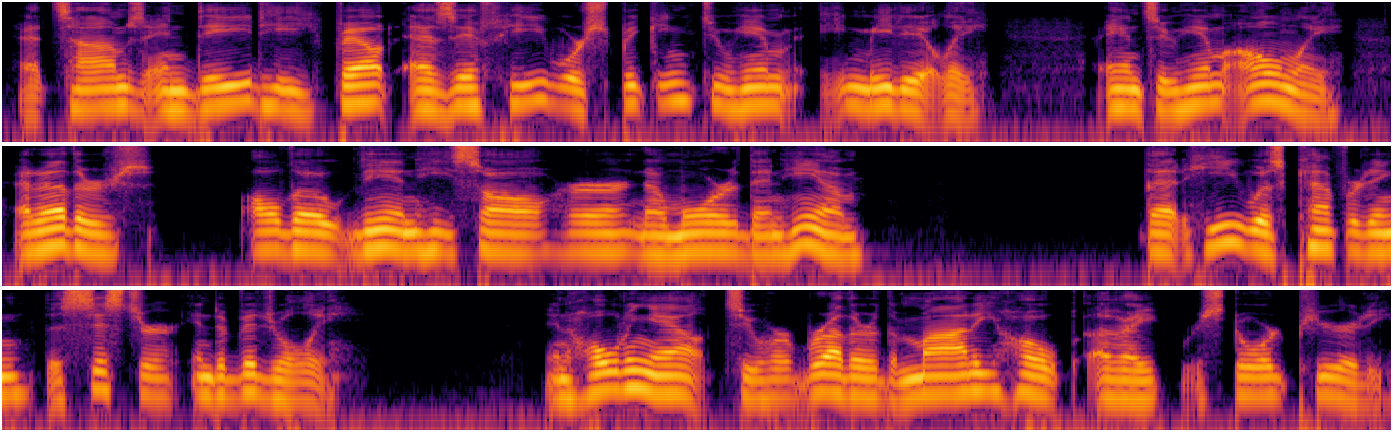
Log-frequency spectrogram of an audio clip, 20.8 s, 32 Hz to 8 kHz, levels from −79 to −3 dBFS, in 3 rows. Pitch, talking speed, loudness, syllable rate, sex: 125 Hz, 135 wpm, -20 LUFS, 4.4 syllables/s, male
